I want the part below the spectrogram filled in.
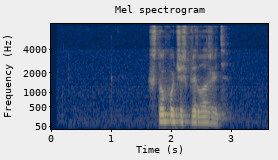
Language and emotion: Russian, neutral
